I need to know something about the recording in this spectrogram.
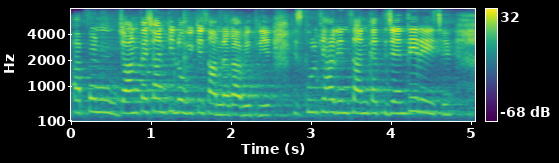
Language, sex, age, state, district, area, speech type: Maithili, female, 30-45, Bihar, Supaul, rural, spontaneous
